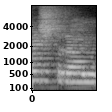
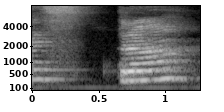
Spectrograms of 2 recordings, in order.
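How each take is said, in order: First: Said in the usual way. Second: ESTRANHO split as es, tra, nho; syllable by syllable. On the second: Shown as a demonstration. Teacher showing how estranho was separated, syllable by syllable. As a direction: say estranho slowly, pausing between syllables. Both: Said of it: "Veja a palavra estranho como foi separada".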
